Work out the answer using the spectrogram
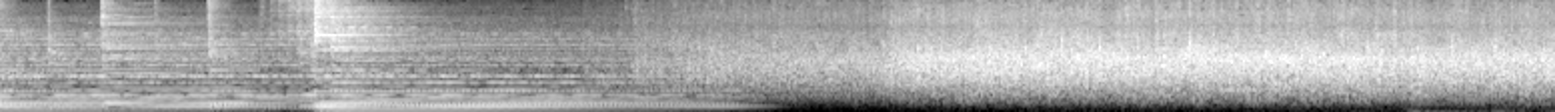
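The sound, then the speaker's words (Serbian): A song performed at a school youth program for World Theatre Day ends in sustained, ringing chords. Then steady applause from the audience takes over and continues evenly through the second half. “evo čujemo aplauz”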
